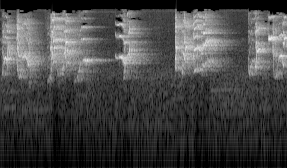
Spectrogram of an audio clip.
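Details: Shrill lovebird calls in a noisy chorus: grating, raspy screeches in clusters, separated by short quieter pauses, with a thin whistled note running through some of them.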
